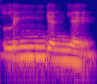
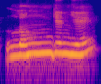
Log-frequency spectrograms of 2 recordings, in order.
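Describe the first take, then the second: First: The vowel after the L sounds like 'i'. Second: The vowel after the L sounds like 'u'. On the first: The speaker calls it right. "whereas it's linginye" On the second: The speaker calls it wrong. "It just sounded a little bit like lunginye"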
